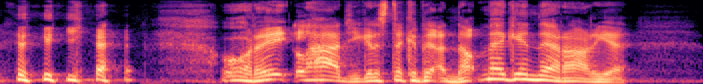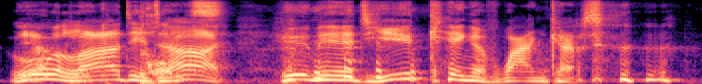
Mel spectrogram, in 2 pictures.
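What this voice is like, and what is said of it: Put-on Scottish accent. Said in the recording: “in a Scottish accent”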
